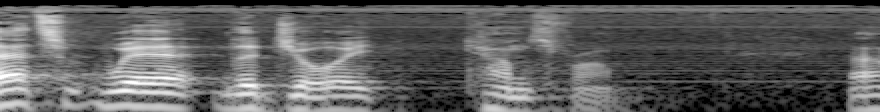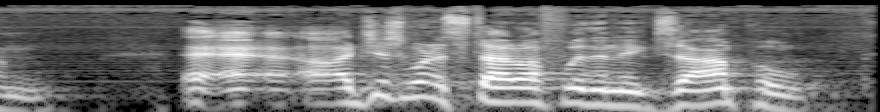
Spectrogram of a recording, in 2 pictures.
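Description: Audible room echo frames a man's voice. He speaks at a fairly high pitch with lively intonation. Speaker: pastor. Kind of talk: sermon. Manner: halting, many fillers and restarts.

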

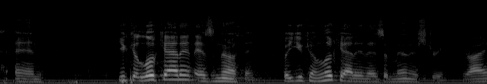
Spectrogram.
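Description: A man is speaking. His pace is moderate. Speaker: minister. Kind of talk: testimony. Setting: church. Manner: halting.

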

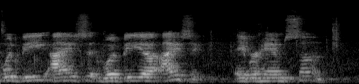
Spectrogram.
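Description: The intonation stays fairly even, with noticeable background noise and audible room echo. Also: man. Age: 40s. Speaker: preacher. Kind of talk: sermon.

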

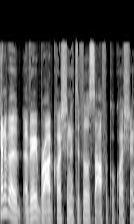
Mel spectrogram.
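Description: A man talks at a very fast pace against a quiet background. The sound is dry and close, with no echo. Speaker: seminary student preacher. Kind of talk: sermon. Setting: church.

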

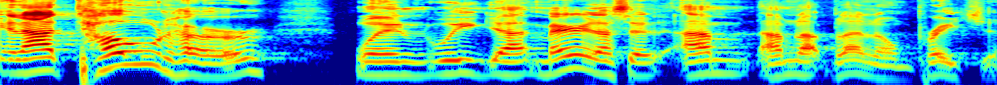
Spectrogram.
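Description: A man with an Arkansas accent speaks in a bright, sharp tone on a very clean recording with a silent background. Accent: Southern US (Arkansas). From Arkansas, US South. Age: 70s. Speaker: guest preacher. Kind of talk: sermon. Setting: church.

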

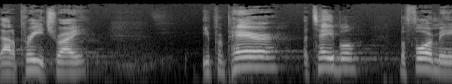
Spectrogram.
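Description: In a relaxed, animated tone, a man talks at a fairly slow pace with ordinary pitch variation and long, frequent pauses.

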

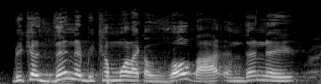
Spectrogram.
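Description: A man with an American accent and a high pitch, at a fairly quick pace with ordinary pitch variation, amid noticeable background noise. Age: 30s. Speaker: deaf missionary. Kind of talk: sermon. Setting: church.

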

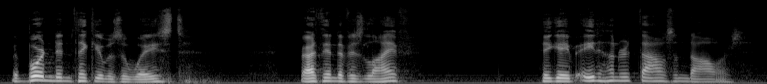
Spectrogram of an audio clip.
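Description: With music in the background, a man with a fairly high pitch and an American accent speaks at a moderate pace with fairly even intonation and long, frequent pauses. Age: 60s. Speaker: retiring pastor. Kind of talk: sermon. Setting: church.

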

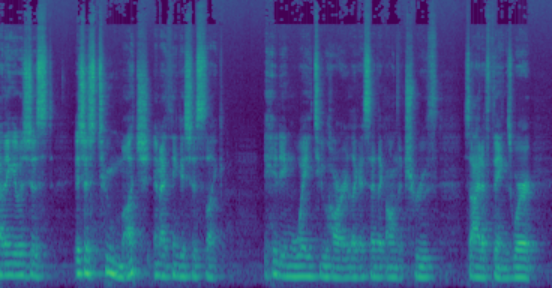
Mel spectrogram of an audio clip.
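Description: A man's fairly low voice at a fairly quick pace, fairly even in intonation, over noticeable background noise. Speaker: college student. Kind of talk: casual chat.

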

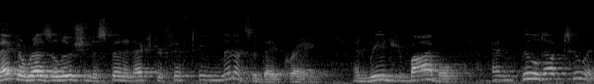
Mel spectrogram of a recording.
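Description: A man with a high pitch and very wide pitch swings talks at a moderate pace amid noticeable background noise. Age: 60s. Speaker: pastor. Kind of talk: sermon.

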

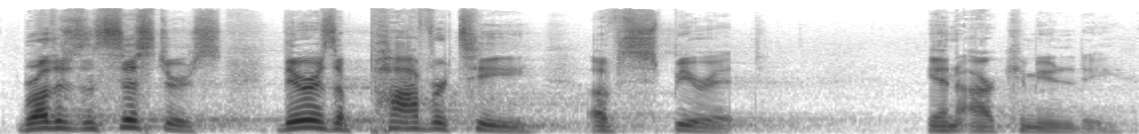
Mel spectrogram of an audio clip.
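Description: In a very clean recording with a silent background, a man with a South Carolina accent and vocal fry speaks at a moderate pace and fairly high pitch, with long, frequent pauses, big swings in loudness and very wide pitch swings. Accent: Southern US (South Carolina). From US South, South Carolina (Orangeburg). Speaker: pastor. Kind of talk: sermon.

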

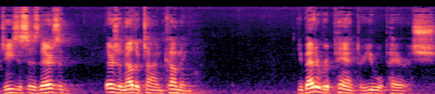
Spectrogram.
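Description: A man with a Southern US accent at medium pitch, a fairly quick pace broken by long, frequent pauses, fairly even intonation and big swings in loudness. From US South, Georgia. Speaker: pastor. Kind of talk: sermon. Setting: church.

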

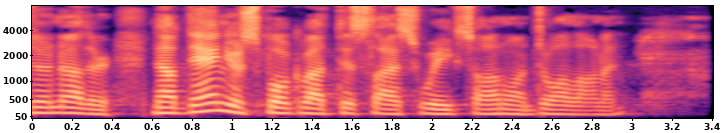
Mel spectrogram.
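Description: On a very clean recording with a silent background, a man with a Northern US accent talks very fast at a medium pitch with ordinary pitch variation. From US North. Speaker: pastor. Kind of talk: sermon. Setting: church. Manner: informal, animated.

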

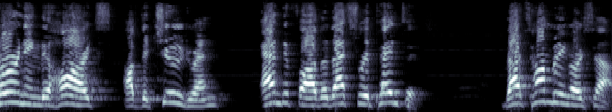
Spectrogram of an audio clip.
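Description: Music plays in the background as a man speaks with a high pitch and ordinary pitch variation. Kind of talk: sermon. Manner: exhortative, urgent pulpit delivery with rhetorical questions and repetition; halting at times, with filler pauses between phrases.

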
